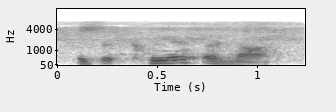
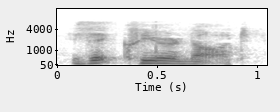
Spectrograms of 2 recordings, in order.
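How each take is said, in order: First: The voice is heard over simulated background noise. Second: The voice is heard without background noise.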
